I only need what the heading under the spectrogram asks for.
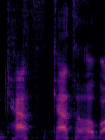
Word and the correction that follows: Kath Lobo: I mean, I would, yeah, Kath Lobo actually is how you pronounce her name.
